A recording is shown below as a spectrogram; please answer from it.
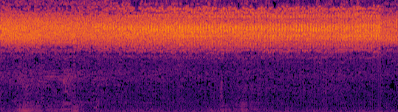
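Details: Grasshoppers in a July meadow of the Russian countryside, near hills and a lake, give a steady, high, hissing buzz that runs without a break.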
